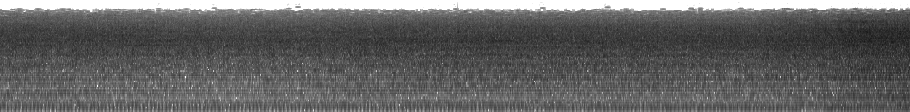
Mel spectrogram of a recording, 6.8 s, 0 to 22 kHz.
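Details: 2000 Chevy S10 with 2.2 four-cylinder: busy metallic rattle over the engine hum, growing louder as revs climb at the end; cause undetermined.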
